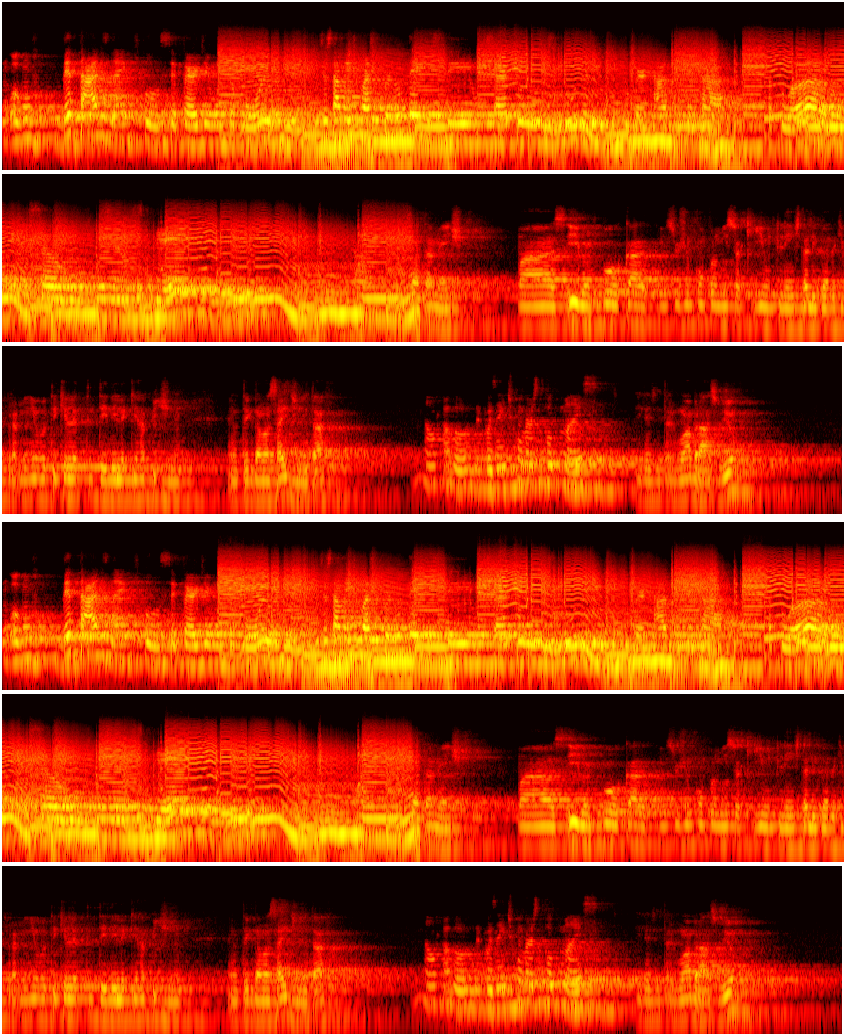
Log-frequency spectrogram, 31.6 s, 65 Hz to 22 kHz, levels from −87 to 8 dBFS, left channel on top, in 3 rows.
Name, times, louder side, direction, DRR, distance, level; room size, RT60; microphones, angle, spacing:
voice 1, 0.0-3.5 3.9-9.1 9.6-13.7 26.2-28.4, equal, ahead, 1 dB, 3.2 m, -25 dB
sound 1, 2.7-15.8, right 1 dB, 20° right, 0.7 m, -25 dB
voice 2, 14.9-16.3 17.0-23.3 23.9-25.1 29.0-30.3, left 1 dB, 20° left, 1 dB, 1.5 m, -31 dB
29.5 x 23.0 x 8.4 m, 3.0 s
head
